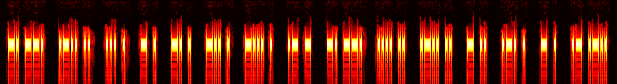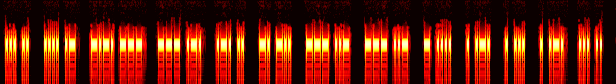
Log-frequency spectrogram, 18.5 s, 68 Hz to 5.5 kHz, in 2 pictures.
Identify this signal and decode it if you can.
Morse code, heard as a keyed tone, about 40 wpm, 550 Hz. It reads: NG LI SE TE NE DE BE AT NG HI LI TI RE TE AL SI HA CO OR RI ND OU OU TH ER ES ER SI
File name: n-grams / 2-grams 40 35 WPM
